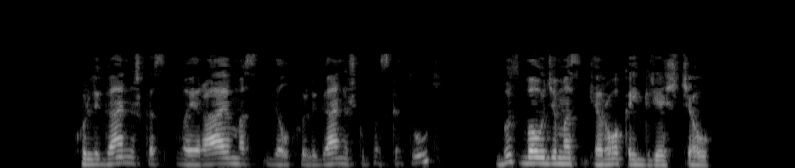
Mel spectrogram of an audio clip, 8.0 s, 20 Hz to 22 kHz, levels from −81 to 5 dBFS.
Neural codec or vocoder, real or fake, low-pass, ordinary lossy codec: none; real; 7.2 kHz; MP3, 24 kbps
